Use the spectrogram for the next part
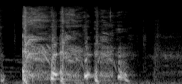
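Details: Adult with voice completely gone: a short run of four quick cough bursts in under two seconds, then quiet room noise; a plain cough.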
